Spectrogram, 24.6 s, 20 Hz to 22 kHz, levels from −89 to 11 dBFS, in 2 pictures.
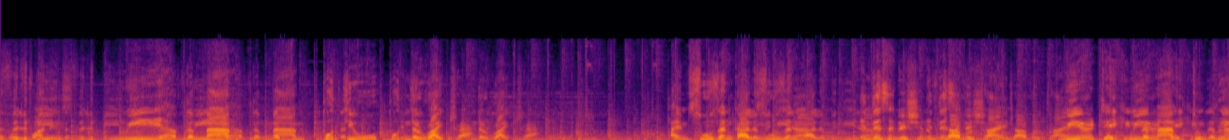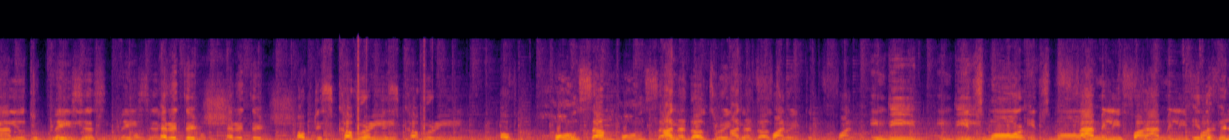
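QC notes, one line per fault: Throughout: doubled audio track. A second, full-band copy of the sound runs about 0.7 s behind the original, roughly 5 dB quieter, so every event is followed by a clean repeat. The echo has no decay tail and no room colouring, which separates it from a reflection. The likely cause is the same signal reaching the mix twice, once through a slower capture path or an edit that left two copies offset in time.
16.22 s and 23.30 s: dropped buffer (overrun). Each is an abrupt jump in the sound with no silence, because the missing stretch is simply skipped and the audio on either side is butted together. The gap is only a few milliseconds at 16.22 s and nearer 10 ms at 23.30 s. Likely cause: samples not collected before the hardware overwrote them.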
